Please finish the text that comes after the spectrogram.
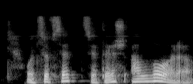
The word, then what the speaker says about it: allora: Вимова алора. Наголос на букву о.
